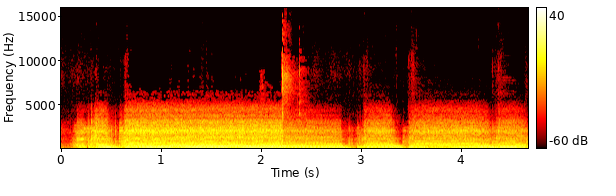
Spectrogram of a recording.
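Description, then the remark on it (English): A loud, heavily distorted electric guitar, played through a distortion pedal set at about three-quarters with the tone a bit past the 12 o'clock position, rings out in thick sustained chords, briefly choked and re-struck a few times, with no voices over it. “So that's the distortion pedal up at probably 3/4, with a bit more tone, so a bit over the 12 o'clock position for the tone.”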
